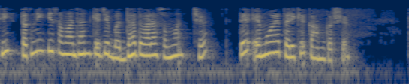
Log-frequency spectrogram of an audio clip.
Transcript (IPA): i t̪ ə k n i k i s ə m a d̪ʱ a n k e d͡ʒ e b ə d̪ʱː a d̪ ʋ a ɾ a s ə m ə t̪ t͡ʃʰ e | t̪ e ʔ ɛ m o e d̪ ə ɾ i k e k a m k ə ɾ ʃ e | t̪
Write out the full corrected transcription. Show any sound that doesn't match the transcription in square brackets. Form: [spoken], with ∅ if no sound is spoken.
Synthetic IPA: i t̪ ə k n i k i s ə m a d̪ʱ a n k e d͡ʒ e b ə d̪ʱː a d̪ ʋ a ɾ a s ə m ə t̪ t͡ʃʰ e | t̪ e ʔ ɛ m o e [t̪] ə ɾ i k e k a m k ə ɾ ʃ e | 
